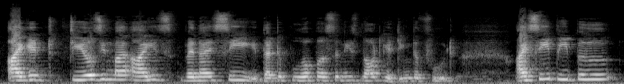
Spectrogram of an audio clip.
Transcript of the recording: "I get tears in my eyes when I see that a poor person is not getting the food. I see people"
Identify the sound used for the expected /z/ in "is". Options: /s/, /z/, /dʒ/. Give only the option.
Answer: /z/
